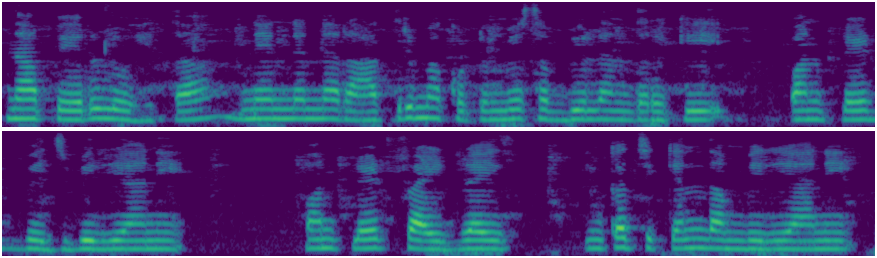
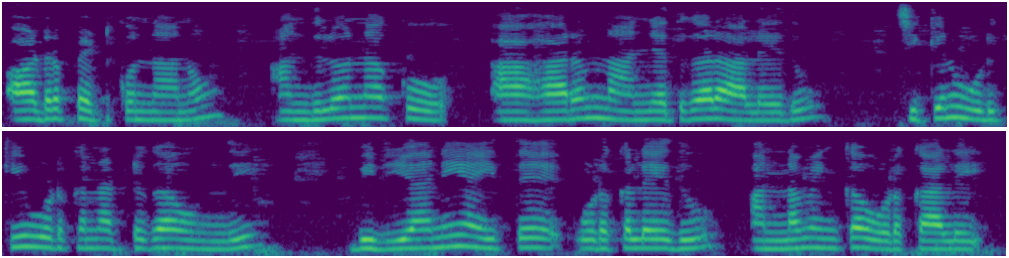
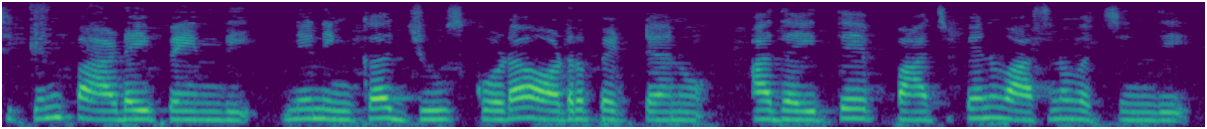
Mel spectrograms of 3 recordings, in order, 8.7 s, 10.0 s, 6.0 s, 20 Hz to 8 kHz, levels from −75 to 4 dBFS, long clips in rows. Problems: none marked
